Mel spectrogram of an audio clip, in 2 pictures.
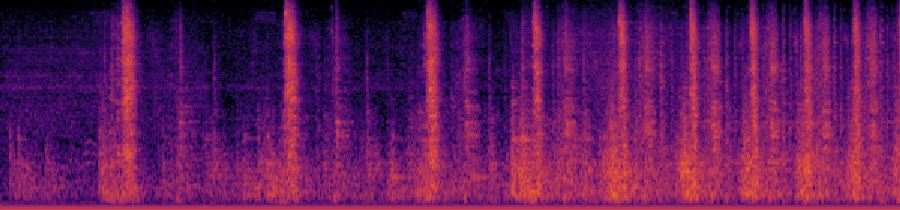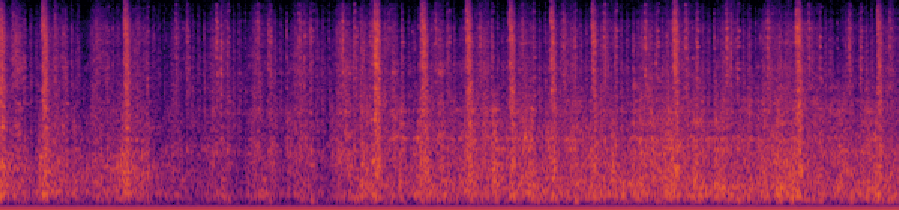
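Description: An old engine starts and runs with loud, quickening knocking beats.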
